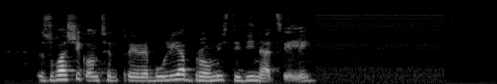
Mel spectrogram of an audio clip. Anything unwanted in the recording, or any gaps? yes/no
no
